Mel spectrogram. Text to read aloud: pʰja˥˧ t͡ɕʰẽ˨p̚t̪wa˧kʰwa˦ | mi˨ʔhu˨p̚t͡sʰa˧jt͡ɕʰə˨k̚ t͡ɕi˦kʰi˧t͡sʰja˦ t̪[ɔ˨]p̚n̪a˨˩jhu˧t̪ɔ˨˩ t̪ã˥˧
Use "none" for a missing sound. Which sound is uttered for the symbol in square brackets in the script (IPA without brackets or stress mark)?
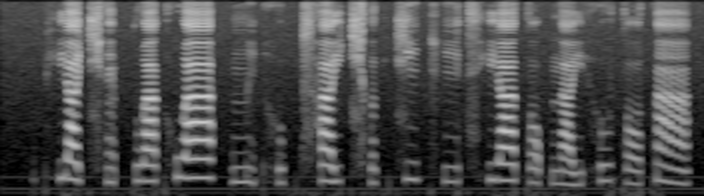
ɔ˨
